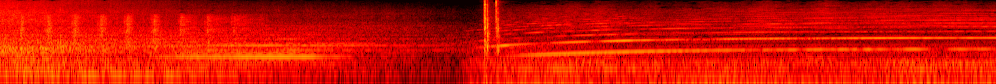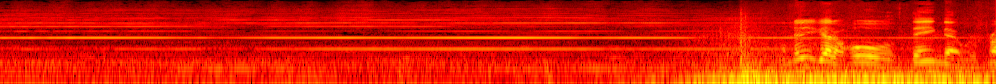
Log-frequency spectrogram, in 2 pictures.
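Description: Music fading out, then a click and a siren-like tone that winds up in pitch for about two seconds and holds steady, like a civil-defence air-raid siren. A man starts talking near the end.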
